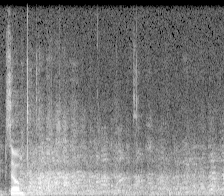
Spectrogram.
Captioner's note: audience laughing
